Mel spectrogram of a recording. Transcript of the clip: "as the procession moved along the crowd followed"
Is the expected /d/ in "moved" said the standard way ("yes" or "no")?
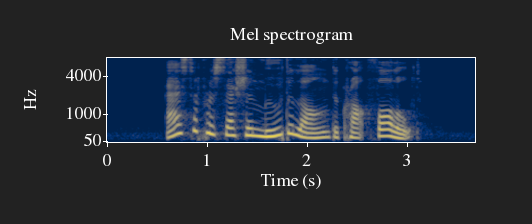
yes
